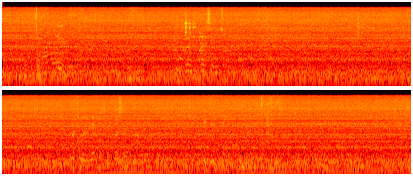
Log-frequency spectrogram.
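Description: Steady engine and tyre noise of a moving vehicle heard inside its cabin, an even low drone with no changes in speed.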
